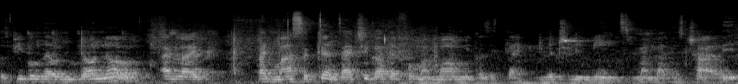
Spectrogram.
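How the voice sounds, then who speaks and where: A man with a South African accent at a moderate pace, with noticeable background noise and audible room echo. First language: Afrikaans. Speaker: visual artist and art dealer. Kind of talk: casual chat.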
